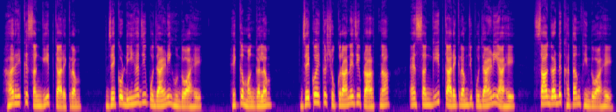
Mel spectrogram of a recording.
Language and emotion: Sindhi, neutral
